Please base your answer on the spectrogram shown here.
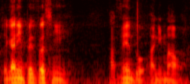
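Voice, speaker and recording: A man preaching a sermon, acting out the voices of the people in his story and moving between quiet and loud passages. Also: low-pitched, fast talker. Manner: dramatic, acts out quoted voices, swings from soft to loud. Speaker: pastor. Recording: long reverb of a large hall.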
